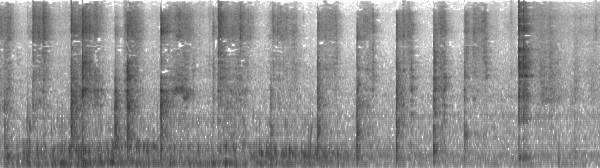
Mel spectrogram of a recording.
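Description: A spoon scrapes batter from a metal pot in quick repeated strokes.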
